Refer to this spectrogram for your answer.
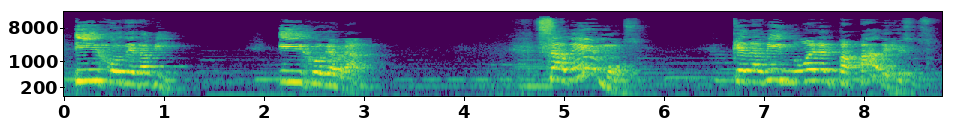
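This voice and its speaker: A man's voice: very high voice, very animated, moderate pace. A male preacher giving a sermon, speaking emphatically and addressing the congregation directly, often repeating words and restarting phrases. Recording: very echoey hall from far off with faint music.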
